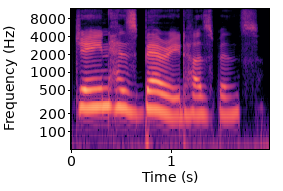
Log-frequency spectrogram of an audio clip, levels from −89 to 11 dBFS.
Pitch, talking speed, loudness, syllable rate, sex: 220 Hz, 120 wpm, -16 LUFS, 3.3 syllables/s, female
